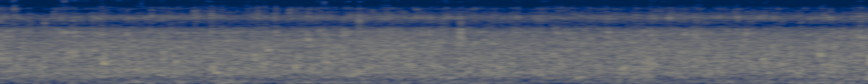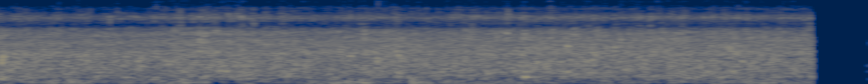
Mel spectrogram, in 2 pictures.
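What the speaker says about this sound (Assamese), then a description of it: "এনেকুৱা জিৰি জিৰি নদীৰ শব্দ শুনিছেনে আপোনালোকে?" A gently flowing river stream runs near a bamboo bridge on a hillside, its steady broadband rush of water continuous and even throughout before cutting off abruptly at the very end.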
